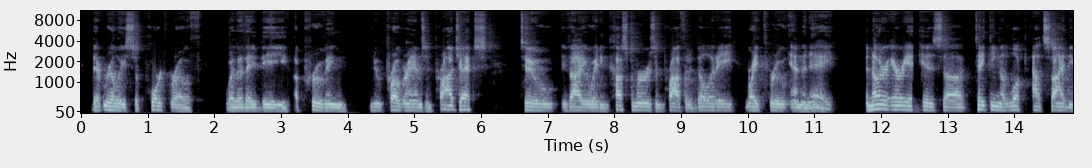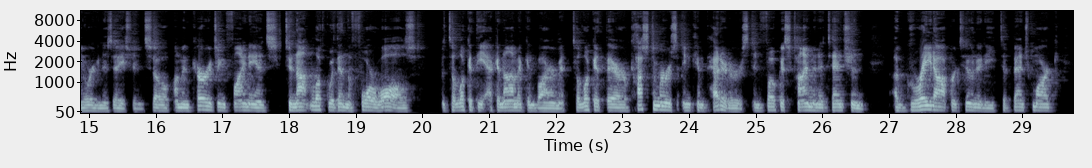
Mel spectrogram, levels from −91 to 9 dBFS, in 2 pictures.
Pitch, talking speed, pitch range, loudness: 100 Hz, 135 wpm, 95-110 Hz, -21 LUFS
